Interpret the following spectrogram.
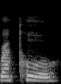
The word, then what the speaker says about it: rapport: Rapport. Rapport. Rapport. Rapport. The RT is silent. It's rapport.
